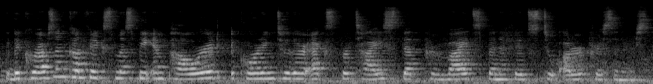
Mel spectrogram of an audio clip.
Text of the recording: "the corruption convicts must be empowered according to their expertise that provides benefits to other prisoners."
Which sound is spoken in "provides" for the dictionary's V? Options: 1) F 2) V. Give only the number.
2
